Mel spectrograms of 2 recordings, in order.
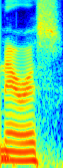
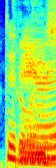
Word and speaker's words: Daenerys: Daenerys, Daenerys.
